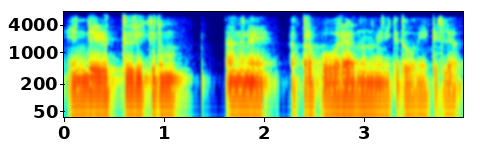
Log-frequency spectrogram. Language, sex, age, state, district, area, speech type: Malayalam, male, 18-30, Kerala, Kannur, rural, spontaneous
